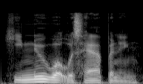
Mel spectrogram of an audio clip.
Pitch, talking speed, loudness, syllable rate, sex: 90 Hz, 210 wpm, -15 LUFS, 5.3 syllables/s, male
